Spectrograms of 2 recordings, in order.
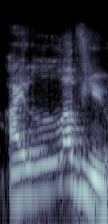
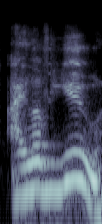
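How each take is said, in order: First: The word 'love' carries the main stress. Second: The word 'you' carries the main stress. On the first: The feeling is strong. "very much" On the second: This person is loved, not another one. "not her"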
